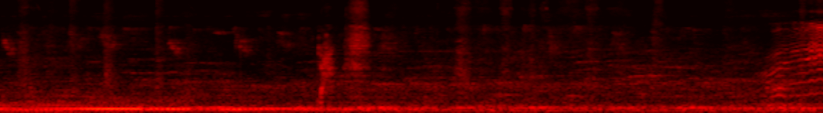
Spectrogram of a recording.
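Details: Playing with her owner, a domestic cat utters a brief sharp meow, then a rising high-pitched meow at the end, set against constant low rumbling background noise.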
